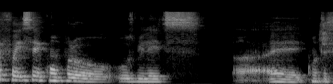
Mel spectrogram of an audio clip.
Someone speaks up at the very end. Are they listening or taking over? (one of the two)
taking over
